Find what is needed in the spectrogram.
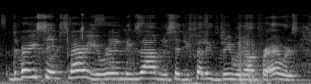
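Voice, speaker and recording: A woman talks in a strong Irish Midlands accent with a high pitch. Noticeable background noise sits behind her. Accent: strong Midlands Irish, boggy. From Ireland, Midlands, County Laois. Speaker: co-host of gaming stream. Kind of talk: casual chat.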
